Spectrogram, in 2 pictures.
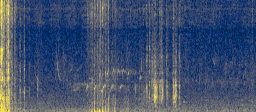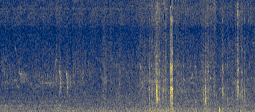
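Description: Quiet nest sounds: a brief flutter about two seconds in as an adult woodchat shrike arrives and settles on its nestlings, then light rustling and two sharp clicks near the end.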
